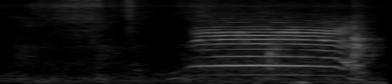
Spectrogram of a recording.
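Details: Pet goat kept in a field in hot weather, described as thirsty; a single steady, nasal bleat of under a second, with a slight pitch drop at the end against a faint hiss.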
